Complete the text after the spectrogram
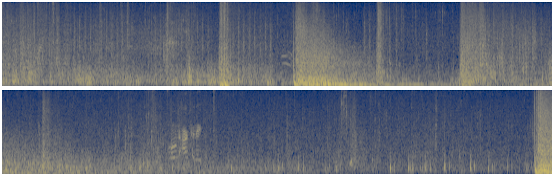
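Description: Footsteps thud on wooden and hard floors.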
